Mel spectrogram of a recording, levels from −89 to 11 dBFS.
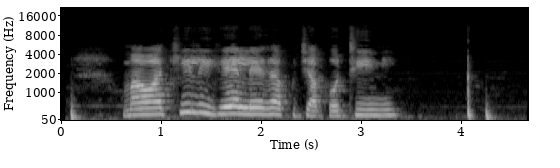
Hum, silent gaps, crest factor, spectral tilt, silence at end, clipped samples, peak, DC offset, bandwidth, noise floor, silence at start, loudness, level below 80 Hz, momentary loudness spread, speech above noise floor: none; none; 16 dB; -6.5 dB/octave; 0.35 s; under 0.1%; -8 dBFS; under 0.1%; 7.4 kHz; -63 dBFS; 0.1 s; -23 LUFS; -52 dBFS; 17 LU; 41 dB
